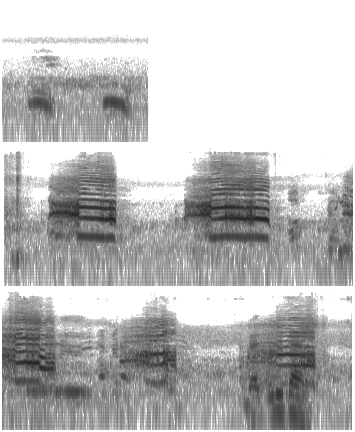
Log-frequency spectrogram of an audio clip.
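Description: Nearby chickens cluck softly, then after a short pause a rooster crows loudly several times in a row, with harsh, ragged calls close to the microphone.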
